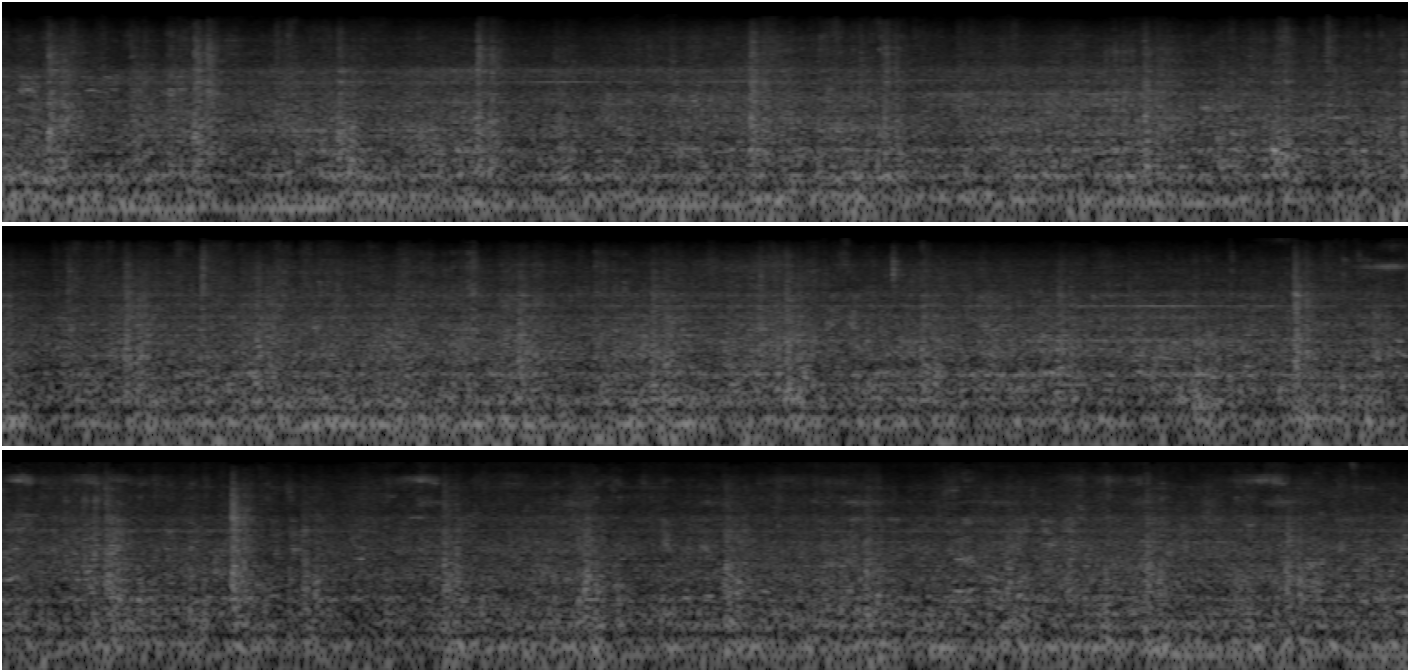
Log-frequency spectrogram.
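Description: Train running along the track, heard from inside the car behind the driver's cab. There is a steady rumble of wheels on rail with a low hum, and scattered clicks as the wheels pass over rail joints and points.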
